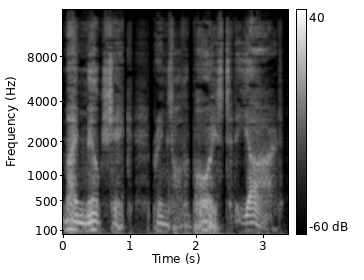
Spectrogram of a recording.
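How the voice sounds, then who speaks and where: A man's put-on character voice, raspy and very deep, at a fairly slow pace. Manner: sinister, playful.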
